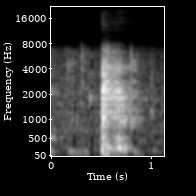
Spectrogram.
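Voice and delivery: a real dry cough; coughing fit. Real, not acted. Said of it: "I will be coughing throughout the video".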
